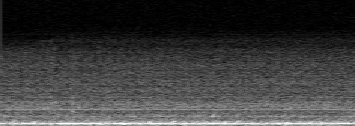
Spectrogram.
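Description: Quiet room tone: a steady low electrical hum under faint hiss, with a couple of faint soft ticks about half a second and a second in.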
